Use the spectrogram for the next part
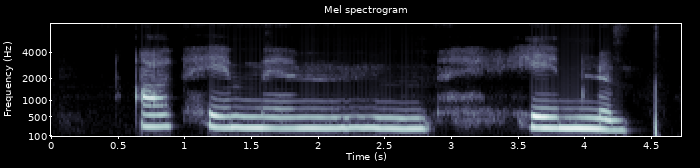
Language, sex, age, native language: Icelandic, female, 10, Icelandic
